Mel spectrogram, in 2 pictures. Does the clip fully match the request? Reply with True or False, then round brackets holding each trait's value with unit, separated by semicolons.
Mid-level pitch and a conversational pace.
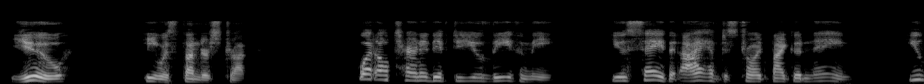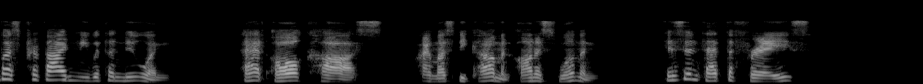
False (165 Hz; 130 wpm)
